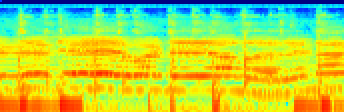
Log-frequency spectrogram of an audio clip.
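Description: Sikh devotional kirtan: a man singing a shabad with gliding, ornamented pitch over steady harmonium tones, with dholak drum strokes.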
